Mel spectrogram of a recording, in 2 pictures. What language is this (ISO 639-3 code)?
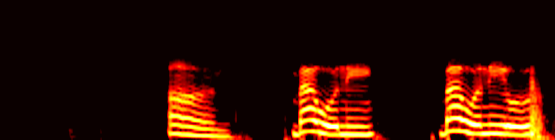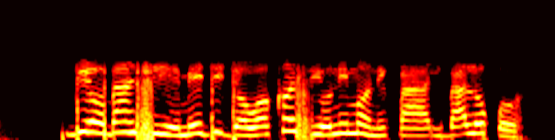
yor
